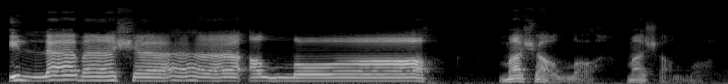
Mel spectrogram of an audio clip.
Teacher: لفظ اللہ کو پڑ کر کے پڑھیں گے، یعنی اسے موٹا کر کے پڑھیں گے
